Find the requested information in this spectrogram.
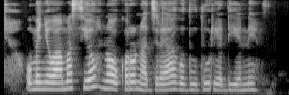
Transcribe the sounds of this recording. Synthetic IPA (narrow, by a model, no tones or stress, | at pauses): omɛɲɛwamasjɔnɔokɔɾɔnad͡ʑeɾajaɣoðuðuɾiadiɛne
